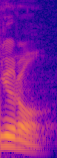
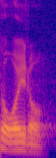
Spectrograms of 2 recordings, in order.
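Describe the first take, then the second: First: The word begins with a 'yu' sound. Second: The word begins with an 'oy' sound. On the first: It is said when speaking Korean. "한국말로 할 때는" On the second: It is said when speaking German. "독일 사람들이 유로를 읽어내는 방식으로"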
